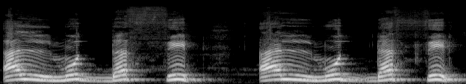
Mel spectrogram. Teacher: دال اور سا دونوں کو مشدد پڑھنا ہے، سختی کے ساتھ پڑھنا ہے، اور یہاں رو آخر پہ ہے، اس کو پر پیش ہے، اس کو موٹا کر کے پڑھنا ہے، رو پیش رو، المدثرو، المدثرو۔ اور وقف کی حالت میں رو کو ساکن کر دیں گے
